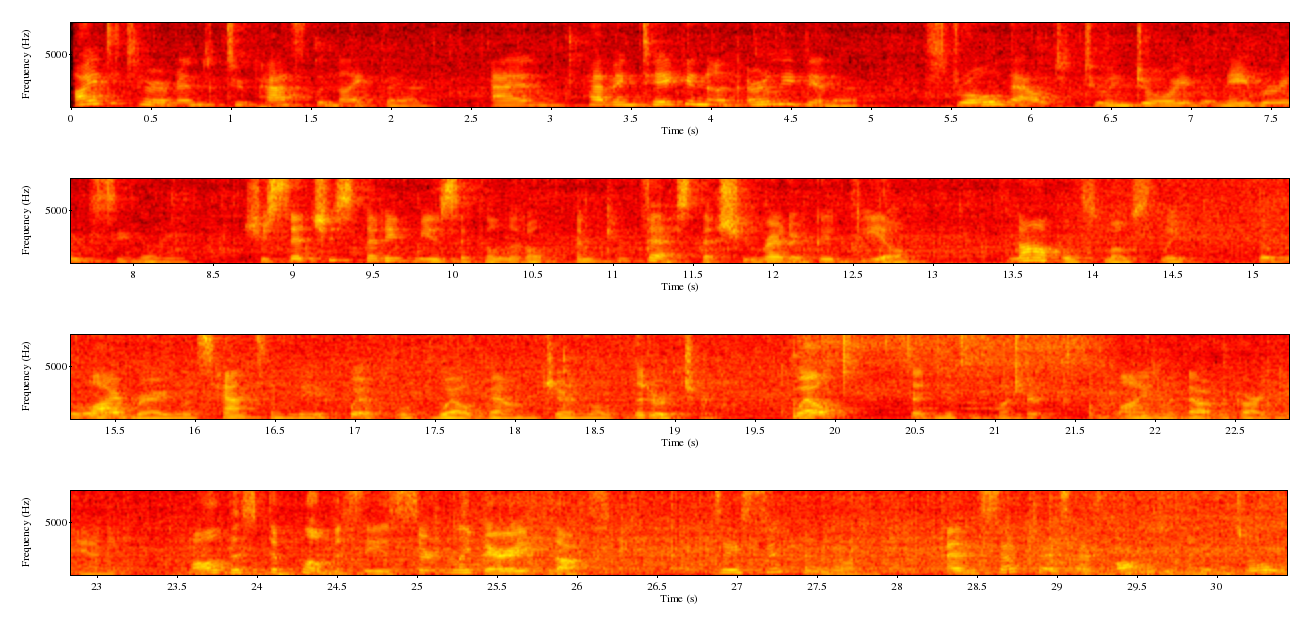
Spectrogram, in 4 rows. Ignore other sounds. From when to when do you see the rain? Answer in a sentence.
The rain can be heard from 0.0 to 30.4 s.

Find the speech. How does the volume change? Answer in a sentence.
The volume of the talking stays about the same.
